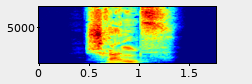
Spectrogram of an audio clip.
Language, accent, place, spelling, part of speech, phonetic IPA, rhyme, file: German, Germany, Berlin, Schranks, noun, [ʃʁaŋks], -aŋks, De-Schranks.ogg
- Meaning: genitive singular of Schrank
